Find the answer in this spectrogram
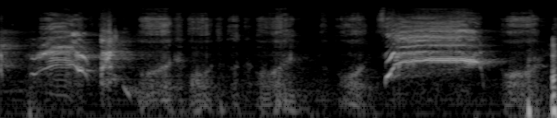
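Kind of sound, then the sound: animal, pigs grunting and squealing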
